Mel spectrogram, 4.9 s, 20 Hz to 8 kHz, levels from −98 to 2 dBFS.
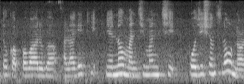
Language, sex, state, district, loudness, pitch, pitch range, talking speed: Telugu, female, Andhra Pradesh, Srikakulam, -16 LUFS, 250 Hz, 220-270 Hz, 120 wpm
